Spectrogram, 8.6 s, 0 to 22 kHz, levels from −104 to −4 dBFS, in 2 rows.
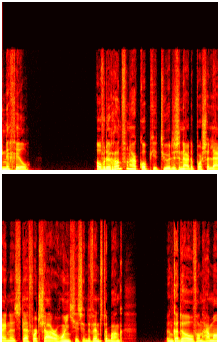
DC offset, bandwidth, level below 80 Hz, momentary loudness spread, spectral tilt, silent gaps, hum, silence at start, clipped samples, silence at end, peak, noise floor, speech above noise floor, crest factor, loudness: under 0.1%; 16 kHz; -52 dBFS; 6 LU; -6.5 dB/octave; none; none; 0 s; under 0.1%; 0 s; -2 dBFS; -87 dBFS; 70 dB; 16 dB; -18 LUFS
